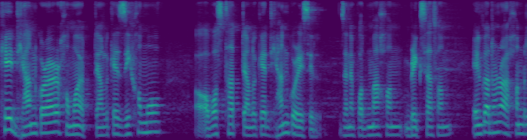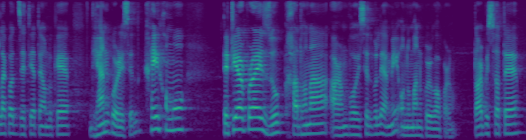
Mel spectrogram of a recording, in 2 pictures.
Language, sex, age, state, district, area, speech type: Assamese, male, 18-30, Assam, Biswanath, rural, spontaneous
